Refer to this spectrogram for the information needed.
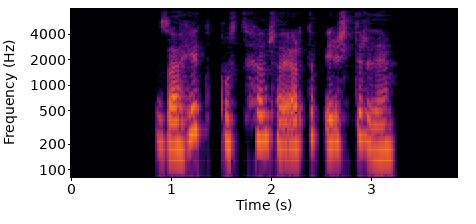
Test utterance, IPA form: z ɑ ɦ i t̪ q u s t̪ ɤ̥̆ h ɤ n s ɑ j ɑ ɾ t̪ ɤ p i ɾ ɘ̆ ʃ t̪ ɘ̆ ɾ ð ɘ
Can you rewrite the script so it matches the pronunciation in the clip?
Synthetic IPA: z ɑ ɦ i t̪ q u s t̪ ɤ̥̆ h ɤ n ʃ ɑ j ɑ ɾ t̪ ɤ p i ɾ ɘ̆ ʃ t̪ ɘ̆ ɾ ð ɘ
